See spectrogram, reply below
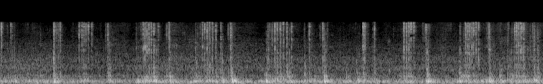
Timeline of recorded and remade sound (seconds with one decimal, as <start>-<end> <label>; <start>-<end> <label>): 0.0-5.4 recorded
